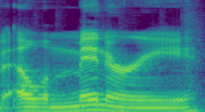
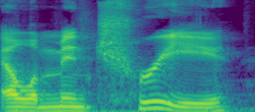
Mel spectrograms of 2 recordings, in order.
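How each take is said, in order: First: The vowel before the final 'ry' is pronounced. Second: The vowel before the final 'ry' is dropped. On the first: The speaker calls it right. "There is an A there, so it's elementary. Don't take the A out" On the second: The speaker calls it wrong. "I've heard a lot of people say elementary"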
